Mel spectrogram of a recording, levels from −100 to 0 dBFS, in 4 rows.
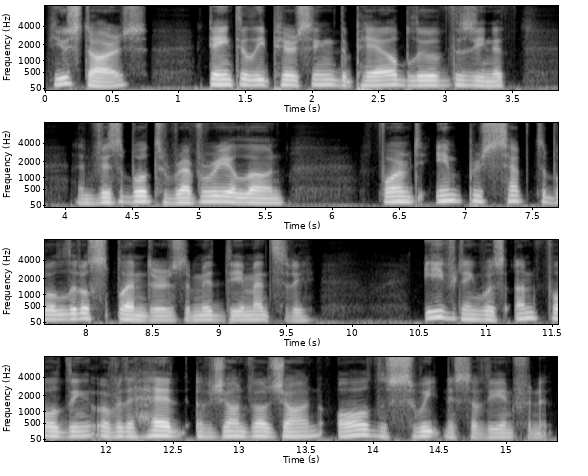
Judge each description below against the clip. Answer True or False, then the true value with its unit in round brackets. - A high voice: False (120 Hz)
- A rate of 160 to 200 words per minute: False (150 wpm)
